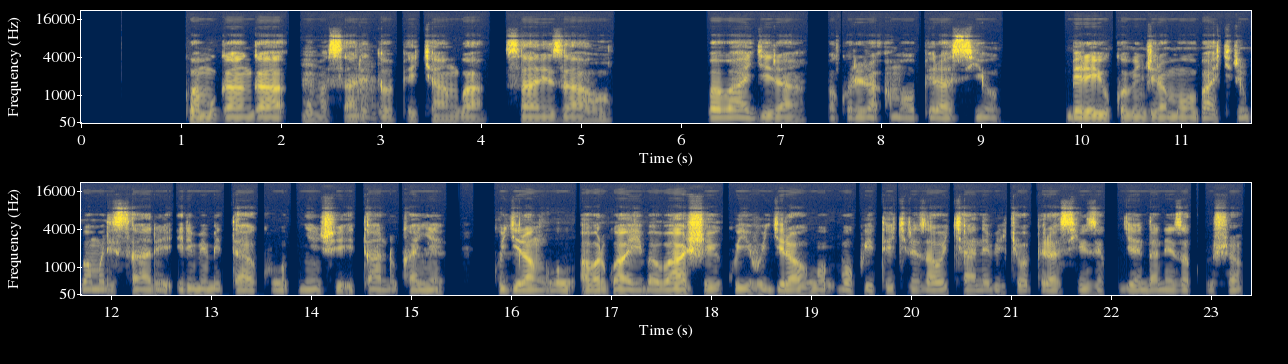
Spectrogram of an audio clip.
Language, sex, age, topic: Kinyarwanda, male, 25-35, health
